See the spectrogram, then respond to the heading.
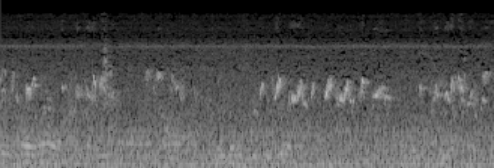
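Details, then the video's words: Red-whiskered bulbul in a singing contest with a rival bird, giving quick clusters of bright chirped notes, with a livelier run of rapid warbles near the middle, against constant broadband background hiss. "Chim Chào Mào Của A Tủa Hót Đấu Ché Đè Đối Phương Quá Khét."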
